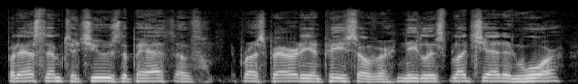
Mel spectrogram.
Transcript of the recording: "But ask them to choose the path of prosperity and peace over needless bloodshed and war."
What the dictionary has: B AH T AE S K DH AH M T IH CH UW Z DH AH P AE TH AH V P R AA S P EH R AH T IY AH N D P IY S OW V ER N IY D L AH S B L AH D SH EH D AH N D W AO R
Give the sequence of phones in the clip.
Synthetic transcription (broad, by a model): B AH T AE S K DH AH M T IH CH UW Z DH AH P AE TH AH V P R AA S P EH R AH T IY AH N P IY S OW V ER N IY D L AH S B L AH D SH EH D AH N W AO R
